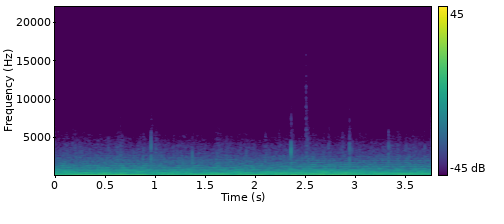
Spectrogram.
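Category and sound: nature, rain falling outside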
